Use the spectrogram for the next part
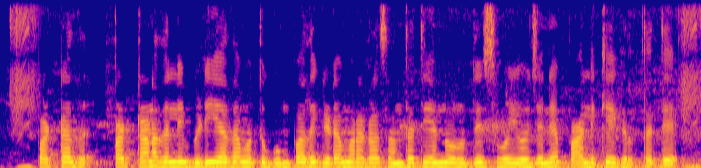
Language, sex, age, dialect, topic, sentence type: Kannada, female, 31-35, Central, agriculture, statement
